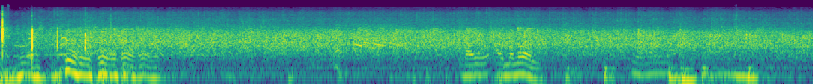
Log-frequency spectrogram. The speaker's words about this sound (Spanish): Pues ¿qué sería este concierto sin, sin esta gente? O sea que será el momento de presentar y para eso pido un fuerte aplauso para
